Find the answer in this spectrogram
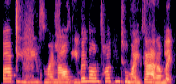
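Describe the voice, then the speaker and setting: A woman co-hosting a podcast in a casual chat, giving expressive, dramatic reactions. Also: high-pitched, moderate pace, a crowd in the background. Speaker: podcast co-host.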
